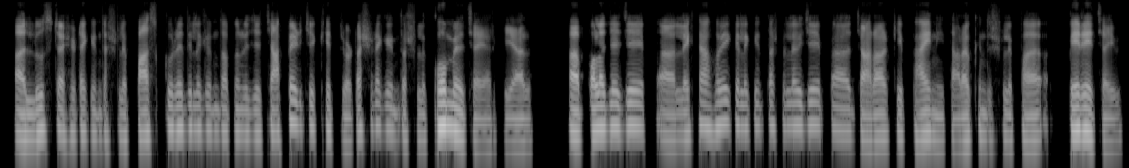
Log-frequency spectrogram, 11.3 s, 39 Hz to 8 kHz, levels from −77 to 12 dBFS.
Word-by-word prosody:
অ্যা 110 - +6
লুজটা 130 0 0
সেটা 120 +1 -1
কিন্তু 115 -1 -6
আসলে 110 -2 -5
পাস 120 0 +5
করে 140 0 +1
দিলে 135 -1 -2
কিন্তু, 130 -1 -5
আপনার 125 -1 -6
যে - - -2
চাপের 150 +6 +3
যে - - 0
ক্ষেত্রটা। 115 -4 -4
সেটা 150 +1 -4
কিন্তু 120 -3 -4
আসলে 110 -1 -7
কমে 150 -4 +8
যায় 90 -3 -2
আরকি। 95 - -10
আর 90 - -2 0.5
আ - - +10
বলা 135 +1 +6
যায় 145 -1 +3
যে, 150 - +5 0.2
অ্যা 115 - +1 0.2
লেখা 120 +6 0
হয়ে 160 +2 +1
গেলে 145 -2 -1
কিন্তু 150 0 -9
আসলে 150 +2 -7
ওই 145 - -3
যে - - +2 0.2
আ - - 0 0.2
যারা 105 0 +3
আরকি 110 +1 -4
পায়নি 110 -1 +3
তারাও 100 +2 0
কিন্তু 110 -2 -7
আসলে 105 -1 -6
পা 105 - 0 0.4
পেরে 130 -1 +8
যায়। 95 -1 -3
125 Hz, 230 wpm, -26 LUFS, 110-140 Hz, 0.5 s, আ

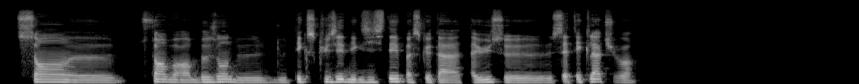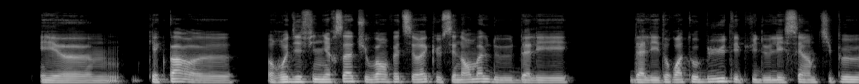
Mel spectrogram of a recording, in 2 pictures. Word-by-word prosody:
sans, 115 -1 +1
heu, 100 -1 -4 0.2
sans 120 -2 +2
avoir 105 -2 -1
besoin 115 +3 0
de 100 -3 -4
de 100 0 -10
t'excuser 120 +3 +2
d'exister 110 +3 +1
parce 105 -4 -1
que - - -1
tu 105 - -2
as 95 -1 0
tu 100 - 0
as - - +1
eu 115 +1 +1
ce 95 -4 -2
cet 95 +2 -1
éclat, 125 +3 +2
tu 115 -5 -6
vois? 95 -1 -6 2.6
Et 100 -1 +2
hem, 95 -1 -1 0.3
quelque 110 -1 0
part, 130 -1 +5
heu, 95 -2 -3 0.3
redéfinir 115 +1 +3
ça 135 +2 +4
tu 135 -2 -4
vois 115 +1 +2
en 115 - 0
fait 125 0 -1
c'est 120 -1 +2
vrai 120 +2 +3
que 115 -3 -3
c'est 110 0 +1
normal 120 +4 +2
de 100 -2 -2
d'aller 100 -1 -1 0.6
d'aller 105 -1 +1
droit 110 +1 +1
au 115 - +3
but 130 +4 +1
et 115 - +1
puis 110 - -5
de 105 0 -2
laisser 105 +2 +1
un 105 -1 0
petit 105 -2 -6
peu, 115 -1 -2
110 Hz, 175 wpm, -23 LUFS, 100-115 Hz, 2.6 s, part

